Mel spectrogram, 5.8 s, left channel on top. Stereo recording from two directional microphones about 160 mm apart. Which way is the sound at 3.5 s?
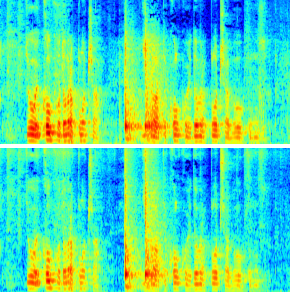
15° right (ahead or behind).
